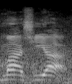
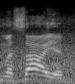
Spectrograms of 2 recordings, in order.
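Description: First: It is said with the Hebrew pronunciation. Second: It is said with the English pronunciation. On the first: The speaker calls it right. "but it's really Mashiach" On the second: The speaker calls it wrong. "we say Messiah"

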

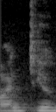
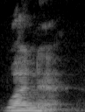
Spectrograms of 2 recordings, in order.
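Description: First: Both words are said fully and separately. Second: The words are blended into one short word. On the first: "mình không đọc theo want to" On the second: "mà mình đọc wanna"

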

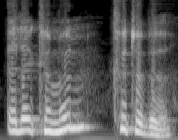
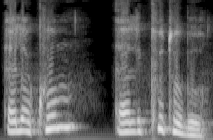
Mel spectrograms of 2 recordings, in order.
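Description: First: The words are linked into one flowing phrase. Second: The words are read separately, without linking.

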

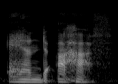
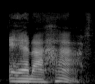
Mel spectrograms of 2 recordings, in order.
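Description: First: The words are said separately and distinctly. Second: The words are run together smoothly. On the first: The speaker calls it wrong. "We don't say and a half" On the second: The speaker calls it right. "we always run those sounds together"

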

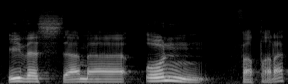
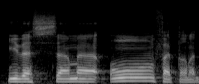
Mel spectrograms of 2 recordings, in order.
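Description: First: The n sound before f is clearly pronounced. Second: The n sound before f is hidden, nasalized. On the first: The speaker calls it wrong. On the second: The speaker calls it right.

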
